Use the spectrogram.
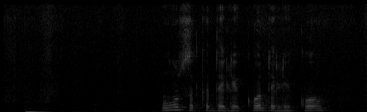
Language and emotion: Russian, sad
